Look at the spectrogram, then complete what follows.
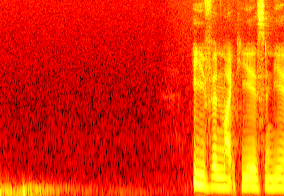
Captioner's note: heartbeat stops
